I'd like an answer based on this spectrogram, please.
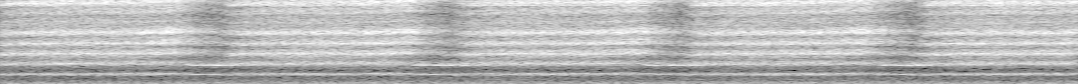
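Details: A cicada's steady, piercing buzz, rich in layered high overtones, broken by short softenings roughly once a second in an even rhythm, with nothing else audible.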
